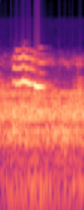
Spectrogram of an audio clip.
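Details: Domestic cat on its first outing outdoors; a single short meow, rising then falling, over a soft steady background hum.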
